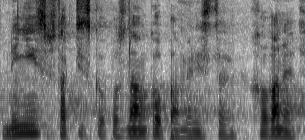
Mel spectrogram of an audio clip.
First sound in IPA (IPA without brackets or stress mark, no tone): n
